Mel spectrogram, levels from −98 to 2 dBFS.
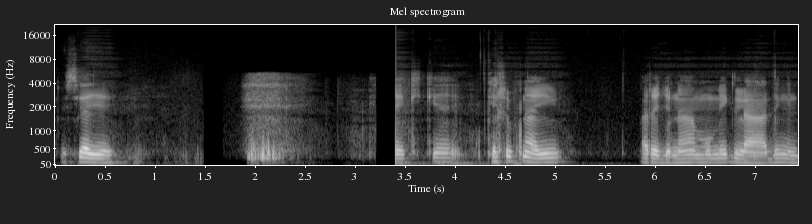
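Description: At 1.49 s a 200 ms gap opens, then the speech goes dull and roughly 10 dB quieter with nothing above 5.2 kHz until 3.41 s, likely an input switched to a poorer device.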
